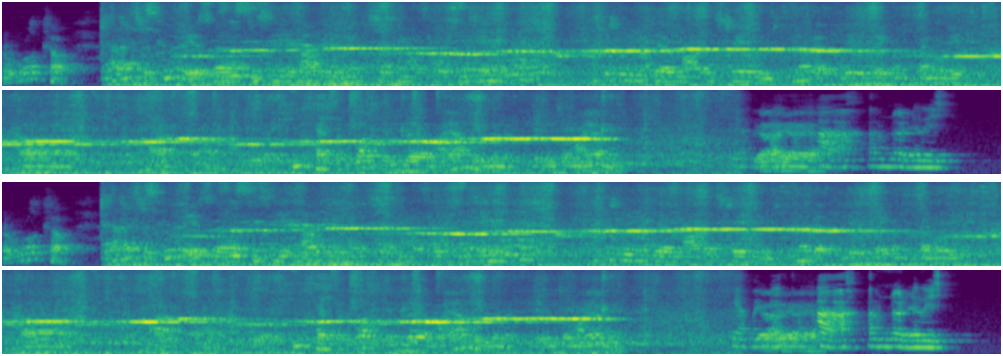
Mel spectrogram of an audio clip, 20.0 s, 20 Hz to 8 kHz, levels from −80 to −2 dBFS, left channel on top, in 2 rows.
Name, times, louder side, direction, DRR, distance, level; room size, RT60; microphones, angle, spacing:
voice 1, 0.0-10.7 11.3-16.2 17.5-18.2, left 1 dB, 60° left, -3 dB, 0.6 m, -27 dB
sound 1, 1.0-17.4, equal, 10° left, 0.7 m, -19 dB
voice 2, 17.3-17.8 18.1-19.4, right 6 dB, 50° right, 8 dB, 0.3 m, -25 dB
2.5 x 2.2 x 3.3 m, 0.67 s
head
